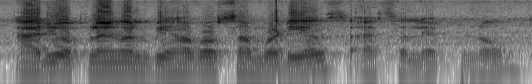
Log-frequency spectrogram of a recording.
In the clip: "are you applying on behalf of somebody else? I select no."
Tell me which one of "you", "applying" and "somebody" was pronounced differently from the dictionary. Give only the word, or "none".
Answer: none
